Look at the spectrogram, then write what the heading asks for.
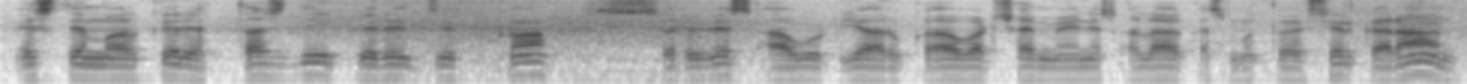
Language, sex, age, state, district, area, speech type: Kashmiri, male, 18-30, Jammu and Kashmir, Bandipora, rural, read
